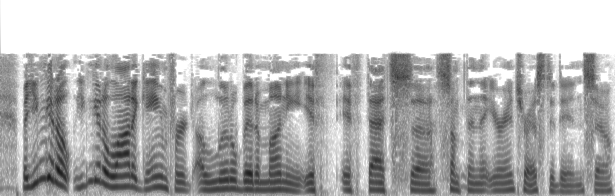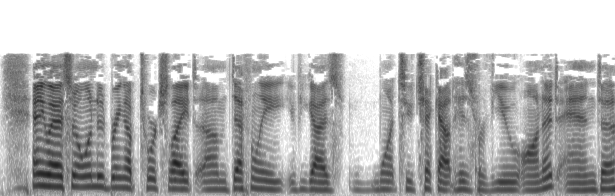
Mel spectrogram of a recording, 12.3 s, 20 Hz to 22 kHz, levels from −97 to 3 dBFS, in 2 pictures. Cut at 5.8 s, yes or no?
no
